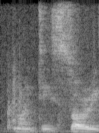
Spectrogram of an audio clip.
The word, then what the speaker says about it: Montessori: pronounce montessori as montessori the s should be s monty sorry instead of montezori and people say embazzy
